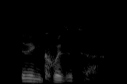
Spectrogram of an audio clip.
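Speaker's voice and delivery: ominous, menacing, threatening delivery. Answering an NPC who asks what the character is: menacing tone. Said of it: "With a bit of a menacing tone".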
